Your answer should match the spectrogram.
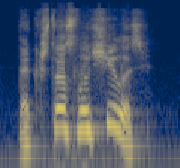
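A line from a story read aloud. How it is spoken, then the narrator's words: Cheerful question. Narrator (Russian): весело спросила Рейнбу Дэш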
